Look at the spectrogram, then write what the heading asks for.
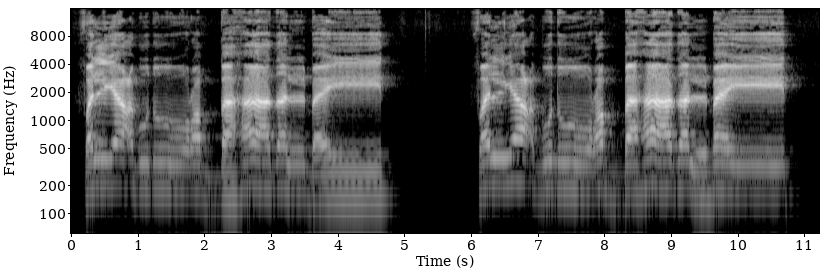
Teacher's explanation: دال کو کھینچ کر کے پڑھیں گے، واو مدہ ہوگا، واو ساکن سے پہلے پیش ہے۔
